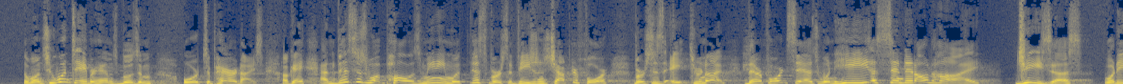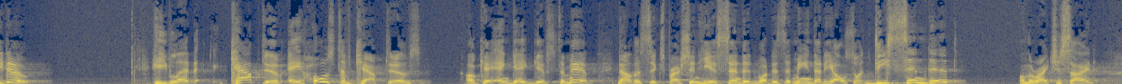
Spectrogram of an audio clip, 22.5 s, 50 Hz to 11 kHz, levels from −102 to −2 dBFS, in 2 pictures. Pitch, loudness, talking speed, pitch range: 215 Hz, -19 LUFS, 190 wpm, 180-265 Hz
